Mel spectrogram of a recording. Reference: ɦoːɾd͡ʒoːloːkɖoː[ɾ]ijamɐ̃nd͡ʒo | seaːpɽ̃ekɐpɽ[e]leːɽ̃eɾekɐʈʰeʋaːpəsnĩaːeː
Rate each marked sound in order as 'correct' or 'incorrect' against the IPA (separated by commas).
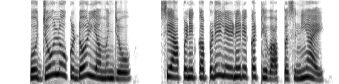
correct, correct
